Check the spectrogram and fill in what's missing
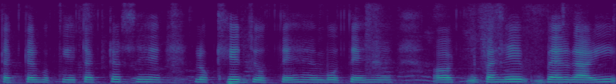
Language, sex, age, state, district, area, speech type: Hindi, female, 45-60, Uttar Pradesh, Chandauli, rural, spontaneous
